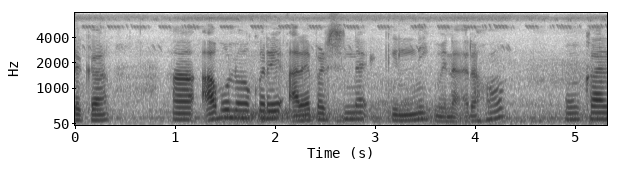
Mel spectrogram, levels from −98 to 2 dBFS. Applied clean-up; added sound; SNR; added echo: none; none; none; none.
